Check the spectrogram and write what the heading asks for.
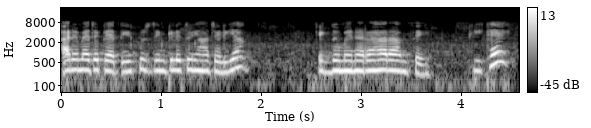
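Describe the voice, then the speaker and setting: A woman's voice: sits high, little pitch movement, fairly quick, a little hiss or hum, lightly acted. Woman voicing a bossy old mother-in-law. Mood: indignant. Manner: scolding, nagging. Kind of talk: animated cartoon voice acting.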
